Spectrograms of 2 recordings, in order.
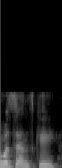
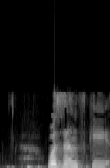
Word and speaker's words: Woszczynski: Wazinski and I'm Professor of Information Systems at Kennesaw State University, and I'm excited to be the teacher for your course.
